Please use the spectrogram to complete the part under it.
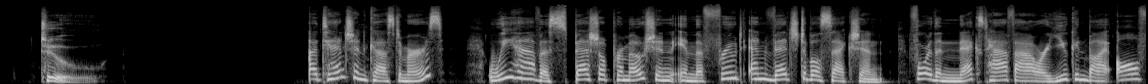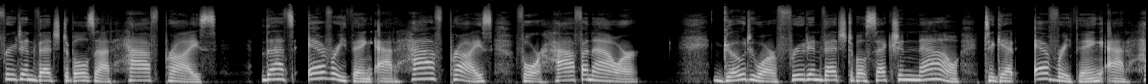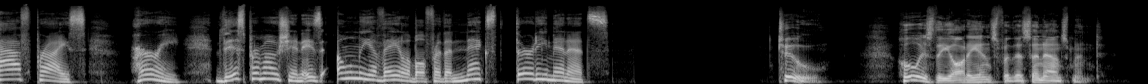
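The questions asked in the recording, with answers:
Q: Who is the audience for this announcement?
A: Shoppers in a store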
